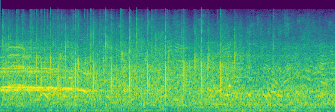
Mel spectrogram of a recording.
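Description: A crowd cheers and whistles in a large echoing hall.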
